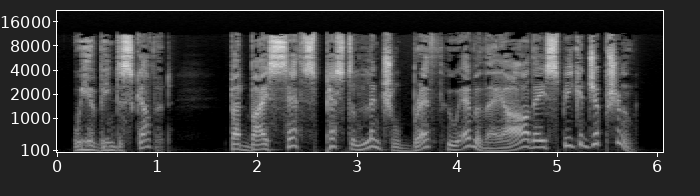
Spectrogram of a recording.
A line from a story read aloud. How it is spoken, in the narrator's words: Merrin exclaimed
